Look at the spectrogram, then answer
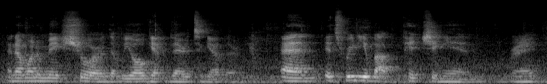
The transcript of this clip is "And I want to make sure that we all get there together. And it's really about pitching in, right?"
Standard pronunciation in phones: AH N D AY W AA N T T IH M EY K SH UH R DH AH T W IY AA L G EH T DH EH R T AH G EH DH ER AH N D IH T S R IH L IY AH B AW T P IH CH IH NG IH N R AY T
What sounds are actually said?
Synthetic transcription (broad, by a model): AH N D AY W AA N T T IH M EY K SH UH R DH AH T W IY AA L G EH T DH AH R T AH G EH DH ER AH N IH T S R IH L IY AH B AW T P IH CH IH NG IH N R AY T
